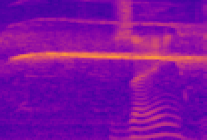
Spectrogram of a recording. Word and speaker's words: Zhang: Zhang? Zong? How do you spell it? Zhang.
